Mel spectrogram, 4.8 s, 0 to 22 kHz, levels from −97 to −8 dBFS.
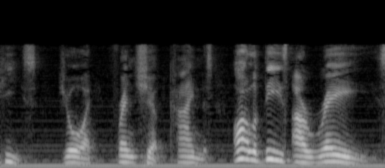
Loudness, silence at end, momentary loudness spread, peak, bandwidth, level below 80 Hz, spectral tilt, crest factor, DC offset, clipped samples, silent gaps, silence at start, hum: -35 LUFS; 0 s; 16 LU; -16 dBFS; 7.6 kHz; -50 dBFS; -6 dB/octave; 18 dB; under 0.1%; under 0.1%; none; 0 s; none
